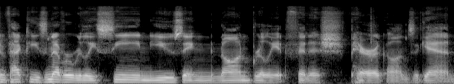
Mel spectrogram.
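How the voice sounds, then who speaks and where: A man with an American accent speaks in a very deep, low voice with monotone, flat intonation. His pace is moderate, and the recording is very clean with a silent background. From US, Pittsburgh. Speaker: music professor and drummer. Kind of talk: casual interview chat.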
